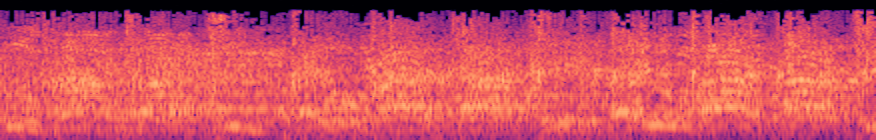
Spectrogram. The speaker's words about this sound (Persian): شعار دوم از انتهای خیابان انقلاب که میرسد خیلی آرام و نامفهوم است، اما موجش جمعیت را میگیرد و ناگهان صدا بالاتر و بالاتر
